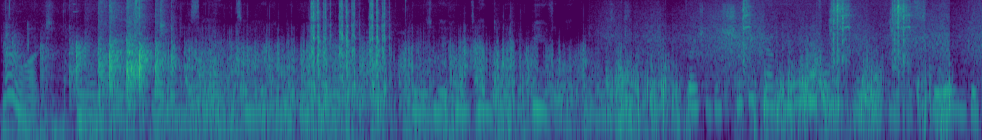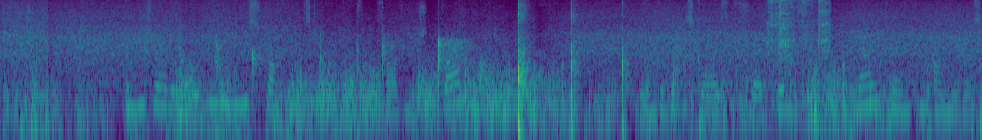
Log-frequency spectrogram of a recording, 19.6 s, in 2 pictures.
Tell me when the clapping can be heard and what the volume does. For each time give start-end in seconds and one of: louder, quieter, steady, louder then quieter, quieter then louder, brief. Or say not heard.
0.0-1.8 brief
11.9-16.6 louder.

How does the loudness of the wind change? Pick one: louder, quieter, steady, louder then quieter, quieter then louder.
steady.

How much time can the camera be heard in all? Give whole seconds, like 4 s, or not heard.
4 s.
